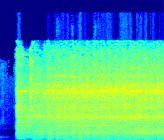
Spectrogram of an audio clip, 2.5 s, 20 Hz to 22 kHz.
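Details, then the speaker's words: Imported Nissan GT-R of unknown history cranks steadily and evenly, turning over freely but never firing; fuel pump is powered but only getting about 5 volts, wiring faults suspected, not confirmed. "The engine sounds good. Even though it's not starting, it sounds good."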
